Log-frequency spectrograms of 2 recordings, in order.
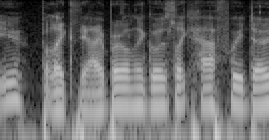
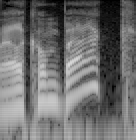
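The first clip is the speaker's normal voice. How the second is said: speaking through a little chuckle; 3 semitones higher, 4 dB louder than usual. Voicing an old android who greets returning players, chuckling to himself. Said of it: "he just kind of chuckles to himself, like".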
